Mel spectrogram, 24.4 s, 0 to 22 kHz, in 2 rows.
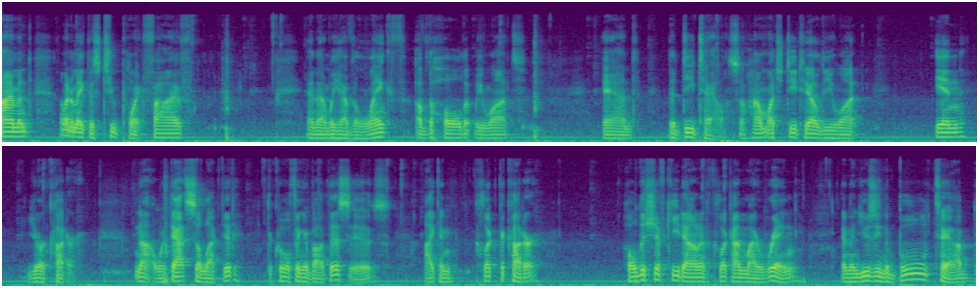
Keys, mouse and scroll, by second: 3.5-6.5 drag, 8.0 scroll down 3, 9.0-12.0 drag, 14.6-17.1 middle drag, 17.1 click, 21.0 shift+click.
